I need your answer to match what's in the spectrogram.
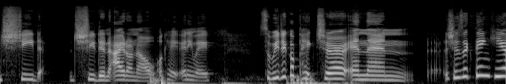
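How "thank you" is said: a much higher, dainty imitated thank-you; sweet thanks. Voicing the seatmate thanking her after the selfie, sweet and high. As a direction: play the shy girl's sweet little thanks.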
